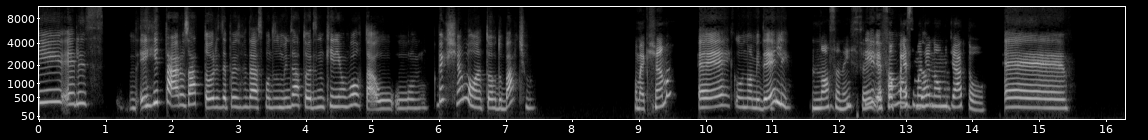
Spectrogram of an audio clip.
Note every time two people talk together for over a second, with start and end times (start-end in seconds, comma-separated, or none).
12.1-13.5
